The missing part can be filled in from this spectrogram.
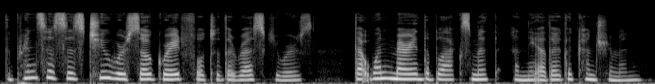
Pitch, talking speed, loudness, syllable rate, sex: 230 Hz, 175 wpm, -17 LUFS, 5.4 syllables/s, female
